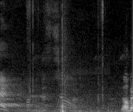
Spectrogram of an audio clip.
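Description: A football kicked once: a single sharp thud about a second in, with players' shouts around it.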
